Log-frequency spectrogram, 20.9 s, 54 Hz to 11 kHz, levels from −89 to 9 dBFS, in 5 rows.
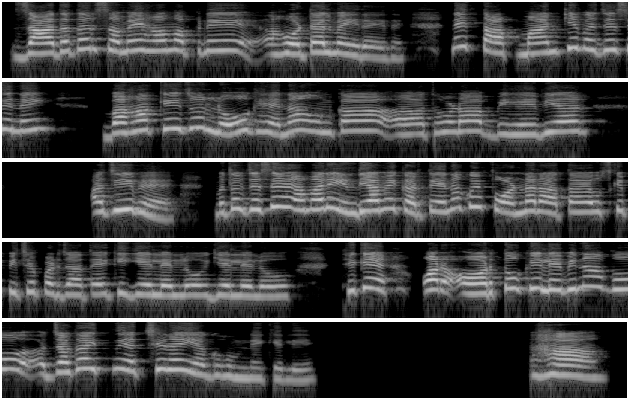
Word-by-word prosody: ज़्यादातर 345 +7 +4
समय 370 -2 0
हम 370 +1 -1
अपने 360 0 -4 0.2
अ, 330 -3 -8
होटल 310 +2 +3
में 315 - 0
ही 275 - -2
रहे 240 -3 -7
थे। 220 - -18
नहीं, 440 - -8
तापमान 315 -1 0
की - - +2
वजह 390 -1 -1
से 400 +1 -4
नहीं। 380 +3 -4 0.4
वहाँ 320 +4 +3
के 420 +1 +1
जो 440 +2 -2
लोग 335 +4 +1
हैं 320 -4 -2
ना, 350 +5 -1
उनका 350 0 -3 0.2
अ, 285 -2 -2
थोड़ा 345 +2 -1
बिहेवियर 300 +5 -2 0.9
अजीब 375 +3 +3
है। 230 -8 -4 0.3
मतलब 410 +6 -1
जैसे 400 +4 +2
हमारे 400 +2 +4
इंडिया 350 +3 +4
में 420 +2 0
करते 340 0 0
हैं 340 - +2
ना, 425 - -2
कोई 485 +1 0
फ़ॉरेनर 350 0 +2
आता 325 0 0
है, 330 0 +2
उसके 340 +2 -7
पीछे 335 +1 -4
पड़ 310 -2 -2
जाते 280 0 -2
हैं 285 0 -2
कि, 315 - -6
"ये 280 - +2
ले 265 -1 +1
लो, 265 +1 -2
ये 270 0 0
ले 260 -1 -1
लो।" 250 +1 -5 0.3
ठीक 365 +4 -5
है, 410 -5 +3 0.2
और 390 0 +7
औरतों 315 +3 +3
के 435 0 +1
लिए 390 - +3
भी 405 - +2
ना, - - +1
वो 400 -7 +1
जगह 330 +9 +2
इतनी 415 0 -3
अच्छी 360 +3 -1
नहीं 400 -4 +2
है 290 - -1
घूमने 235 -4 -8
के 215 0 -13
लिए। 195 0 -14 1.4
हाँ। 260 -3 +2
335 Hz, 200 wpm, -23 LUFS, 285-380 Hz, 1.4 s, और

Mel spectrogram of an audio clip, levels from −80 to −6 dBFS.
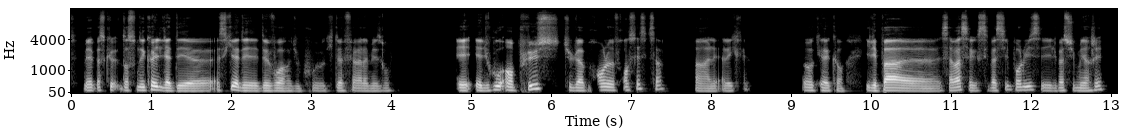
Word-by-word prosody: Mais 125 0 +1
parce 125 +1 -5
que, - - -3
dans 125 - -5
son 135 - -5
école, 145 +3 +5
il 120 - +1
a 115 - +8
des, 110 0 +1
heu, 105 +1 +1
est-ce - - -6
qu'il 155 - +4
a - - +7
des 115 -2 +1
devoirs, 110 -1 -1
du 100 -1 -12
coup, 110 +2 -15
heu, 105 - -11
qu'il 105 +1 -18
doit 110 -1 -4
faire 110 0 -6
à - - -3
la 110 - -4
maison? 105 +2 -10 0.8
Et 120 0 +3
et - - +5
du 115 - -5
coup, 155 +4 +4
en 135 -3 +4
plus, 180 - 0
tu 130 - -7
lui 120 - +2
apprends 120 +4 -1
le 135 -2 +2
français, 135 +9 -6
c'est 195 - -12
ça, 170 - -6 0.4
enfin, 105 -2 -4
à - - -4
l 105 0 -7
à - - -8
l'écrire? 105 -1 -9 0.7
OK, 125 -1 -4
d'accord. 110 -4 -3 0.3
Il - - -4
est 115 - +4
pas, 120 +1 +8
heu, 105 -1 -2
ça 115 +2 -3
va, 135 - +5
c'est 120 -6 -4
c'est 115 - -7
facile 115 +6 -4
pour 135 -3 -2
lui, 145 +2 -1
c'est 150 - -7
il 115 - -7
est - - -11
pas 120 - -1
submergé? 120 +7 -3
115 Hz, 275 wpm, -24 LUFS, 110-130 Hz, 0.8 s, a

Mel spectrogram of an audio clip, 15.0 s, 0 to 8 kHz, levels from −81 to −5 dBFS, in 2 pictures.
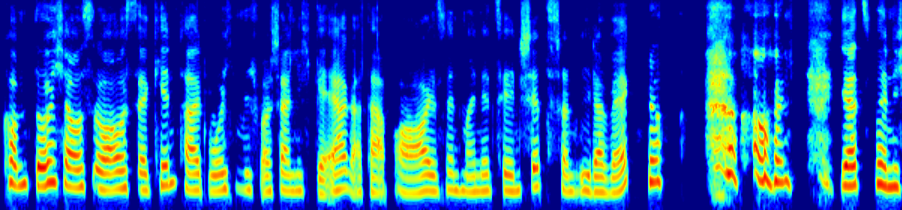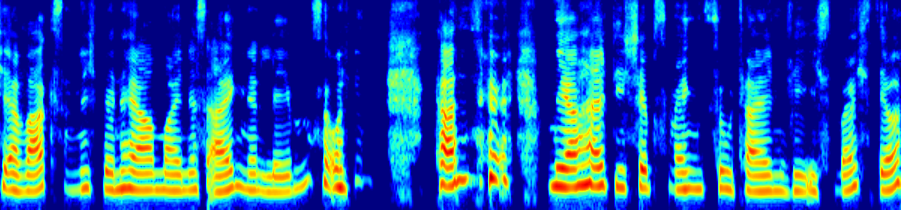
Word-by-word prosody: kommt 265 -1 0
durchaus 240 -3 +3
so - - -4
aus 205 +2 +2
der 195 -1 -3
Kindheit, 245 -6 -2
wo 185 0 -4
ich 200 +2 -5
mich 195 -2 -14
wahrscheinlich 185 0 -5
geärgert 195 +6 -3
habe: - - -3
„Ah, 170 -1 -1
jetzt 185 -1 -4
sind 195 -2 -8
meine 180 +1 -6
10 185 0 -5
Chips 230 +4 -5
schon 180 -3 -7
wieder 180 -3 -2
weg.“ 210 - -2 1.0
Und 295 -3 +5 0.4
jetzt 245 0 +4
bin 255 -3 +4
ich 230 0 -1
erwachsen, 195 +1 0
ich 215 - -7
bin 205 -1 -1
Herr 195 -2 +3
meines 195 0 -3
eigenen 195 +2 0
Lebens 180 - -7
und 225 -4 +2 0.7
kann 265 +4 +7 0.2
mir 310 -3 +4 0.3
mir 230 0 +6
halt 245 -2 +5
die 225 - -1
Chips-Mengen 205 -2 -2
zuteilen, 185 -4 -3
wie 180 -1 -4
ich 180 - -7
es - - -14
möchte 200 +1 -1
200 Hz, 175 wpm, -22 LUFS, 185-230 Hz, 1.0 s, kann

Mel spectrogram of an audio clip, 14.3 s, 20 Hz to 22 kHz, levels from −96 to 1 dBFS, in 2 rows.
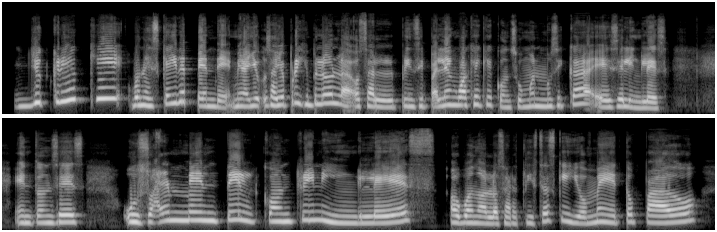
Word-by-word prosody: Yo 245 +9 -1
creo 360 +4 +2 0.2
que 460 +1 -2 0.3
bueno, 255 -1 +1
es 235 - -2
que 295 - -5
ahí 320 - +2
depende. 230 - 0
Mira, 225 0 +1
yo, 235 +1 +1
o - - -5
sea, 250 -2 +1
yo, 260 - 0
por 330 - 0
ejemplo, 295 +2 0
la 300 - +1
o 225 - -1
sea, 225 0 -1
el 200 -1 -2
principal 225 +1 -3
lenguaje 260 +1 +2
que 265 0 -8
consumo 205 +2 -7
en 225 -1 -2
música 250 +6 -1
es 200 +2 -1
el 220 -1 +2
inglés, 180 -3 0 0.6
Entonces, 215 +2 0 0.4
usualmente 275 +4 +2
el 265 -4 0
country 255 +3 0
en 295 -1 -2
inglés 210 +3 0
o 215 -2 +2
bueno, 210 -2 +1
los 190 0 -1
artistas 200 +6 -6
que 260 -3 -2
yo 195 -3 -3
me 230 +1 +1
he - - -5
topado 230 +4 +1
235 Hz, 180 wpm, -23 LUFS, 210-270 Hz, 0.6 s, creo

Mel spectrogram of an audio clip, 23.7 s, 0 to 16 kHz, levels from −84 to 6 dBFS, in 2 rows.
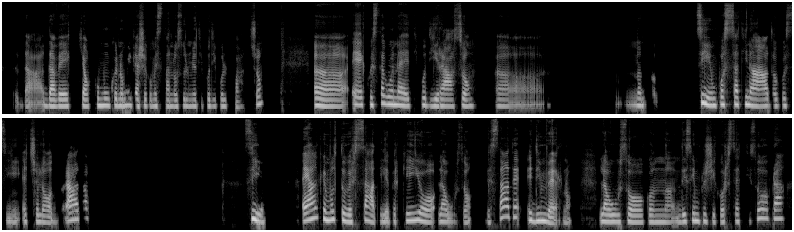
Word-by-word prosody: ehm, - - -21
da - - -7
da 180 -1 +5
vecchia 180 +1 +2
o 175 - -3
comunque 190 -1 +1
non 185 0 +2
mi 195 - -1
piace 185 -1 -2
come 180 0 -5
stanno 175 -1 -4
sul 180 +1 -5
mio 180 0 -3
tipo 180 0 -12
di 180 0 -5
polpaccio. 175 +4 -7 0.8
Ehm, 175 -3 +4
e 210 0 0
questa 220 +4 -1
gonna 220 -2 +4
è 185 -1 +2
tipo 205 +2 -5
di 185 -1 0
raso, 180 0 -1 0.3
ehm, - - -11 1.9
mhmm, 205 -1 -15
non 195 -1 0
so - - -20 0.6
sì, 240 -7 +5
po' 220 - 0
satinato 185 -5 +2
così 140 - -7
e 190 - -6
ce 190 - -5
l'ho 175 -2 -1
dorata. 240 +9 +2 2.4
Sì, 240 -8 +6 0.6
è 210 - +4
anche 265 +3 +5
molto 235 0 +3
versatile 190 +1 0
perché 195 +2 -7
io 215 -4 +3
la 195 0 -1
uso 185 -2 -6
d'estate 320 - -1
e 230 - +1
d'inverno. 195 -5 +2 0.4
La 195 0 +3
uso 185 -1 +2
con 180 -1 -2
dei 185 +1 -1
semplici 200 -2 -2
corsetti 185 +2 -7
sopra, 270 +3 -1
190 Hz, 140 wpm, -23 LUFS, 180-215 Hz, 2.4 s, Sì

